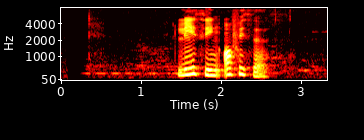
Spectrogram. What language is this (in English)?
Sinhala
